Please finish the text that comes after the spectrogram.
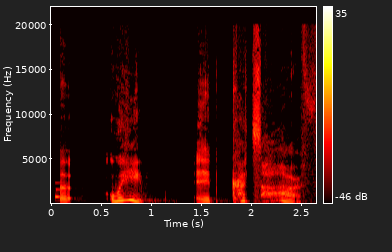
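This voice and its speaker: High-voiced, theatrical young lady. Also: animated, slow, a bit bright, dry recording, heavily acted. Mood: grave, intent. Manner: declamatory, commanding, formal. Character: proud, theatrical young woman, stern yet caring. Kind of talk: video game character dialogue. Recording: music behind the dialogue.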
